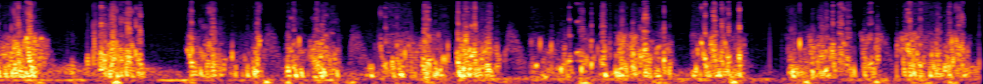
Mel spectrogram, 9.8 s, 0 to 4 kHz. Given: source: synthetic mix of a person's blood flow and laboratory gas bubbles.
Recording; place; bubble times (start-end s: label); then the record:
Doppler ultrasound of blood flow; subclavian vein
0.00-0.54 s: bubbles
0.74-0.82 s: bubbles
0.89-1.50 s: bubbles
1.89-2.71 s: bubbles
2.88-3.46 s: bubbles
3.70-4.56 s: bubbles
4.61-5.12 s: bubbles
5.32-6.80 s: bubbles
6.95-7.52 s: bubbles
7.89-8.87 s: bubbles
9.00-9.77 s: bubbles
9.80-9.84 s: bubbles
From the record:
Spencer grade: 4 (maximum detectable bubble signal sounding continuously throughout systole and diastole of every cardiac period, and overriding the amplitude of the normal cardiac signals); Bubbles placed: anywhere in the cardiac cycle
